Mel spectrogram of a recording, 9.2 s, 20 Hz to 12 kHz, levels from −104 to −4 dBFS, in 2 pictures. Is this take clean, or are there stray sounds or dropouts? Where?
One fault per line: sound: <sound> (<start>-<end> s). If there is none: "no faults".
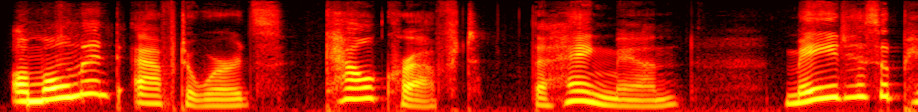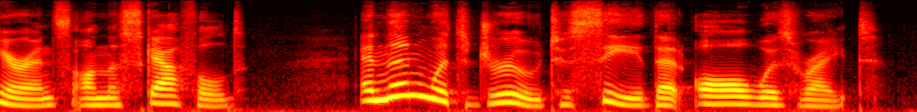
no faults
